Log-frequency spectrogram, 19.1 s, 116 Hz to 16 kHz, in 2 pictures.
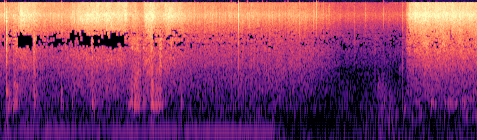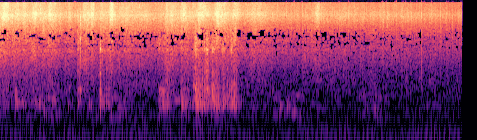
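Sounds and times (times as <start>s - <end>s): steel ladle scraping a pan: 0.0s - 3.7s, 8.1s - 14.9s
sauce sizzling in a pan: 0.0s - 18.8s.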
